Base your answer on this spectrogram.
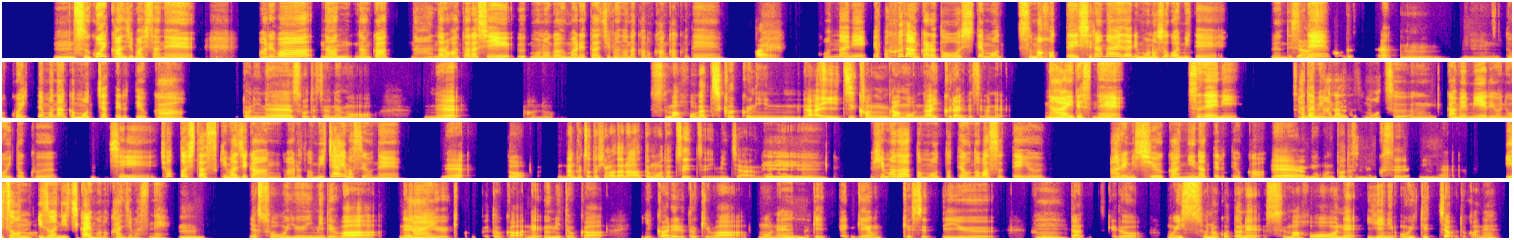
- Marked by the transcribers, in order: other background noise; tapping
- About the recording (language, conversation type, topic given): Japanese, advice, 休暇中に本当にリラックスするにはどうすればいいですか？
